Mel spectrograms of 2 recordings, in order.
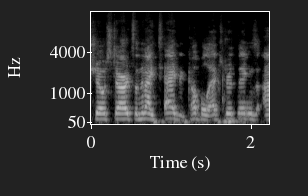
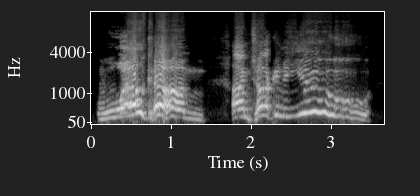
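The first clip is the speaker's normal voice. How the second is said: very loud, very slow, booming, drawn-out spooky ghost voice; 8 semitones higher, 11 dB louder than usual. Welcoming everyone to the show on Halloween: ghostly voice. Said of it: "I sounded like I was a ghost".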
